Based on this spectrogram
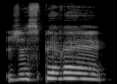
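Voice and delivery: high, slow, failing voice; faltering. A narrator's reading. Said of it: "d'une voix défaillante". (d'une voix défaillante)

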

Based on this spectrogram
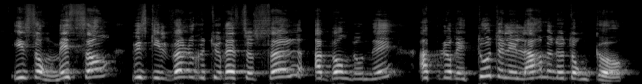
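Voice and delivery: put-on a child stamping her feet in a rage; stamping in anger. A narrator's reading. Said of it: "trépignant avec colère". (colère d'enfant qui trépigne)

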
